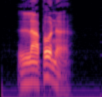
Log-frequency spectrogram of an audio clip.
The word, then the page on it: lapón: espagnol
